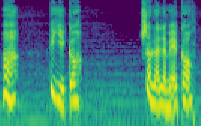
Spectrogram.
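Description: A woman's voice: high voice, animated, fairly quick, a bit bright, husky, soft background music, pitched above the performer's own voice, heavily acted. A woman voicing an anxious, caring neighbor woman who stammers with hesitant fillers. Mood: nervous.

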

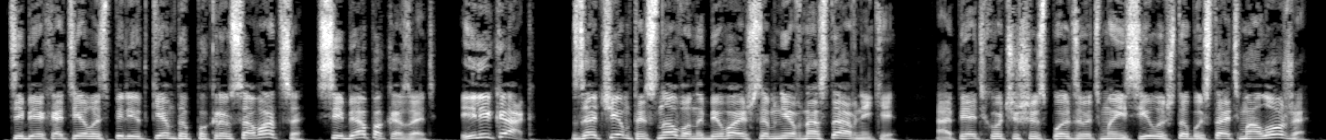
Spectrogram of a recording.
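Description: A man's voice: sits high, expressive, a little fast, few pauses, no room sound, clean studio sound, voice pushed up. A man reading an audiobook voices a defiant young baron who snaps back in an angry, cutting, sarcastic way. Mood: furious. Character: young male baron, defiant and hot-tempered. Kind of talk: audiobook character voice.

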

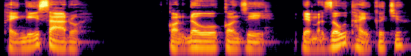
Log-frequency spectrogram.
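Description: A male storyteller plays an anxious young son. He talks in a nervous, hurried way. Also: deep voice, lightly acted. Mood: flustered.

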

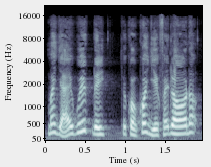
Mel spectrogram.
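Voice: medium pitch, rapid-fire, pitched above the performer's own voice, lightly acted. A storyteller voicing an impatient young husband brushing off his wife. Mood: dismissive.

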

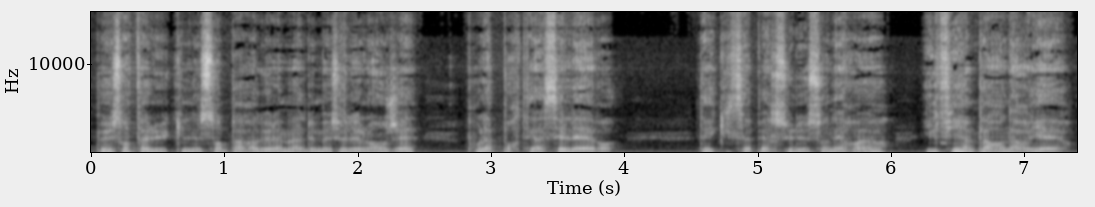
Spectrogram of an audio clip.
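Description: Male narrator, steady formal storytelling, dark mellow voice, husky, audiobook reading. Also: lowish voice, a little fast. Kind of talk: audiobook reading of a 19th-century tale.

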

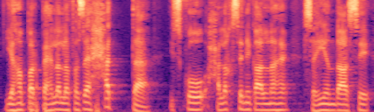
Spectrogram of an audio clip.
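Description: A man teaching tajweed, explaining the rules plainly and reciting the examples slowly. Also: mid-range voice, flat delivery, a little mellow.

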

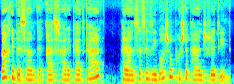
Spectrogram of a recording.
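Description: A woman reading a fairy tale aloud as an audiobook, with steady and expressive storytelling. Her voice is mellow and warm at a middling pitch. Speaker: audiobook narrator. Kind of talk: storybook narration.

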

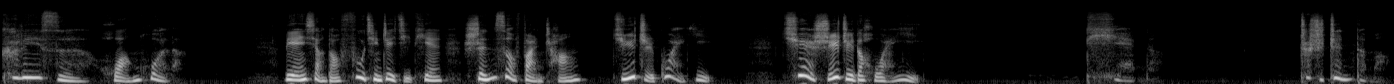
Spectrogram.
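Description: A woman's voice: mid-range voice, very animated, slow, warm tone, breathy edge, dry recording. A woman telling a story on the radio, narrating expressively and dramatically in a studio.

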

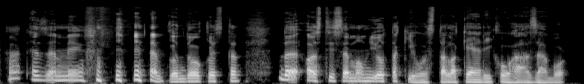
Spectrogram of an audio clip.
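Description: A man voicing a bold young cowboy hero who speaks calmly and firmly. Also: a little high, vocal fry, no room sound, clean studio sound, voice pushed up. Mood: easy-going. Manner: calm, then icy and firm. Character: bold young male western hero, cool-headed.

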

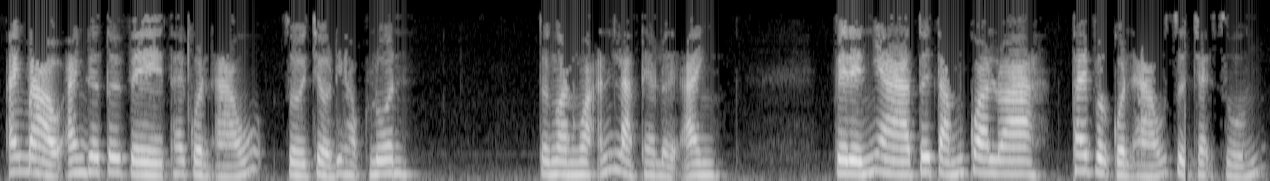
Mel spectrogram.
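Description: A woman narrating a first-person story in a soft, subdued storytelling manner. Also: medium pitch, normal speed. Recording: slightly dull lo-fi audio.

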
